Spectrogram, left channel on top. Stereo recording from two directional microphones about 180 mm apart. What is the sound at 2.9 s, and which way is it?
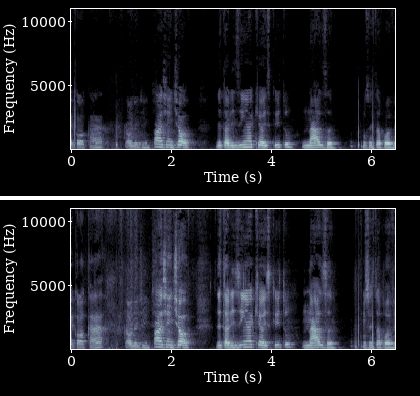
Speech, 45° left (ahead or behind).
